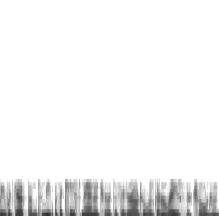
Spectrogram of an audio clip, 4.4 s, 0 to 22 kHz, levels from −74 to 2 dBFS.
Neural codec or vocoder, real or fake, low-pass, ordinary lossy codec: none; real; 3.6 kHz; AAC, 32 kbps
